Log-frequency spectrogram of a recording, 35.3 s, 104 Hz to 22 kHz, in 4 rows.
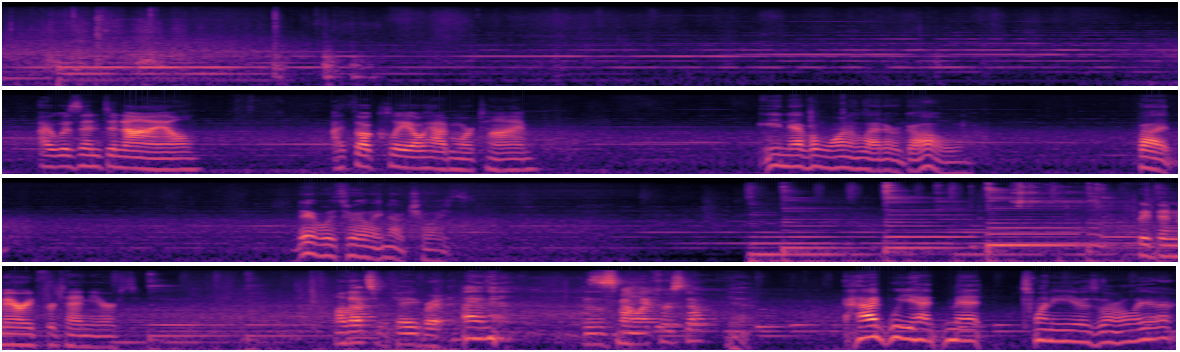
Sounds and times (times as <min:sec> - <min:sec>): Music: 0:00.0 - 0:11.4, 0:18.2 - 0:35.2.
